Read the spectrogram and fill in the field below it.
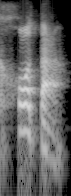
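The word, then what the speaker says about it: jota: review the video about the g and the j pronunciation those are part of the most difficult letters in spanish sounds like hota some examples here harabe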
